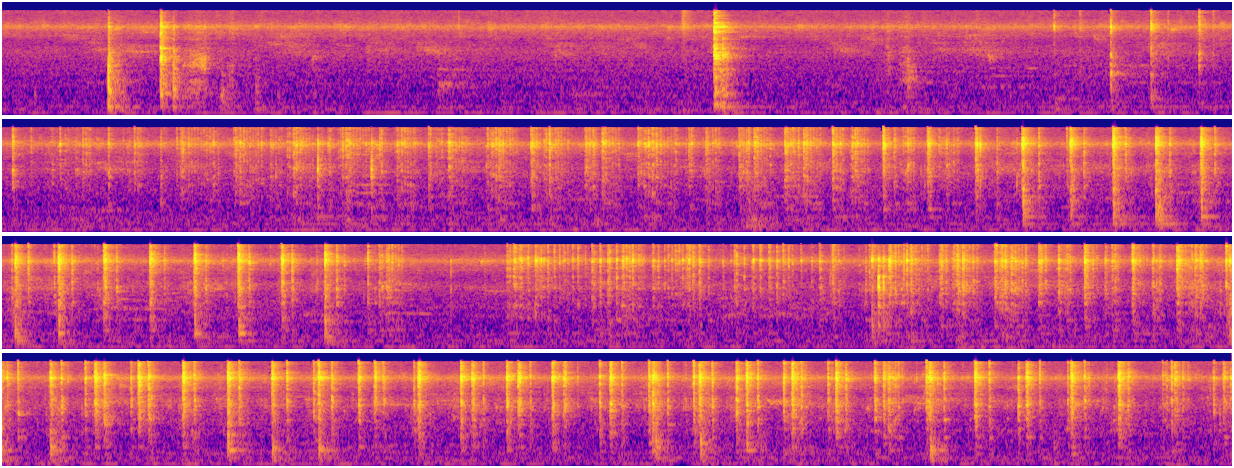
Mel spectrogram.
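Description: Gram flour being whisked into yogurt in a bowl, a rapid run of light, regular clicking strokes that grows steadier and continues alone without talk.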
